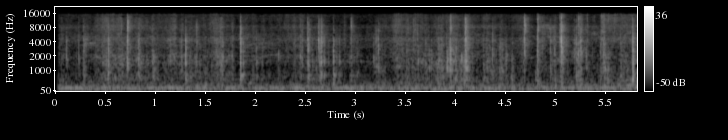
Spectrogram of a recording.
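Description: Scattered light clicks and taps on a plastic high-chair tray as small pieces of finger food are set down and a baby pats the tray with her hand.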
